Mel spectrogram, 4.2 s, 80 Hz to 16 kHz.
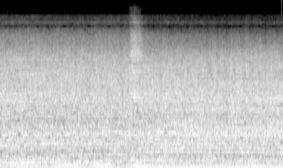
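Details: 1956 GMC 630 fire truck, 503 straight-six, rescued off a farm, idling after a successful start: even, steady idle with a smooth low beat and no misses, ticks or knocks. The engine runs healthy.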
